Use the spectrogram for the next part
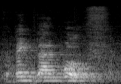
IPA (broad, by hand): the ˈbig bad ˈwolf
